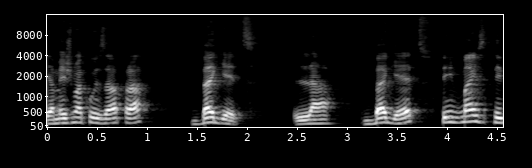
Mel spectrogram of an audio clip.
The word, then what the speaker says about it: baguette: A famosa baguette em francês, como se pronuncia? Aha! La baguette, la baguette, la baguette.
